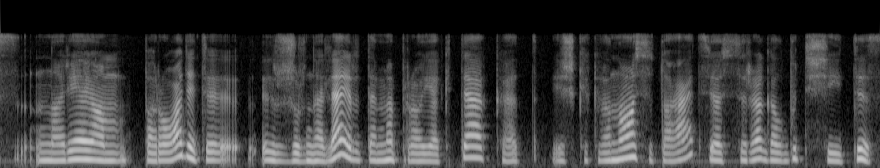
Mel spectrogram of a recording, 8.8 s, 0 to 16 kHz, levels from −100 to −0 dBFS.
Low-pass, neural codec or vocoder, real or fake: 7.2 kHz; none; real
